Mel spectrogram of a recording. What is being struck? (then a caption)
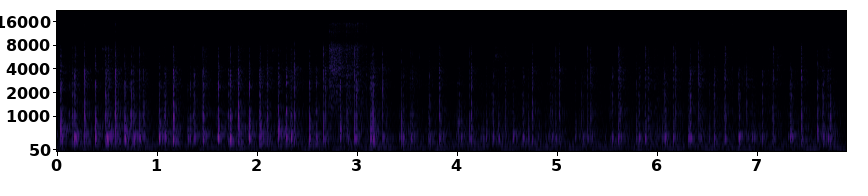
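Plastic lotion bottle. Long painted nails tap rapidly on a white plastic lotion bottle held tilted. The taps are quick, dry clicks with a hollow tone around 1 kHz, dying out almost at once, and a brief high hiss rises near the middle. The tapping keeps up steadily in an uneven, pattering rhythm.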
